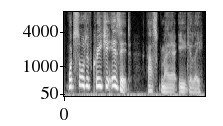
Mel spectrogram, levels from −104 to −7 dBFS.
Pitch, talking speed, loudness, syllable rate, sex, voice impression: 165 Hz, 190 wpm, -18 LUFS, 6.1 syllables/s, male, masculine, slightly young, adult-like, slightly thick, tensed, slightly powerful, very bright, slightly hard, very clear, very fluent, slightly cool, very intellectual, slightly refreshing, sincere, slightly calm, slightly friendly, slightly reassuring, wild, slightly sweet, slightly lively, slightly strict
